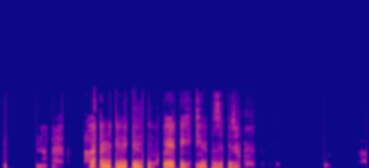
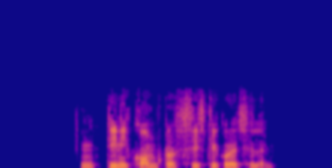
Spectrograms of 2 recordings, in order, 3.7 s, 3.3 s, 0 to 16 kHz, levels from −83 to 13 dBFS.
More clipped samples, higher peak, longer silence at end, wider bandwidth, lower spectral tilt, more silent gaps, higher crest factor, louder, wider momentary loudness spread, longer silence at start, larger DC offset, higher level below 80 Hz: neither; about the same, -4 dBFS vs -2 dBFS; second, 0 s vs 0.6 s; about the same, 7.4 kHz vs 7.6 kHz; about the same, -6.5 dB/octave vs -5.5 dB/octave; first, 0.65-0.84 s, 2.71-3.24 s, 3.36-3.59 s vs 1.01-1.06 s; about the same, 20 dB vs 20 dB; about the same, -22 LUFS vs -20 LUFS; first, 20 LU vs 11 LU; second, 0.35 s vs 0.8 s; neither; first, -54 dBFS vs -60 dBFS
